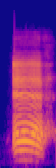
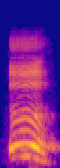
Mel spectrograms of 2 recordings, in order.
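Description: First: "E" said as an open "eh"; accent grave E sound. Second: "E" said as a loud, higher "uh"; French unaccented E sound. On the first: Teacher shows how the accent changes E, as "eh". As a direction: open the "E" to "eh", as in "bet". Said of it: "an accent grave changes it to E". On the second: Teacher shows class the letter E by itself, as "uh". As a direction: say "E" as a bare, rounded "uh". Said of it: "is pronounced". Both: Shown as a demonstration.

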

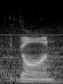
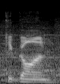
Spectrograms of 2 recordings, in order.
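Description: Both takes have the same delivery.

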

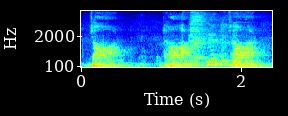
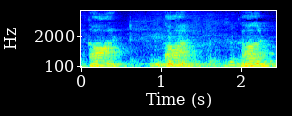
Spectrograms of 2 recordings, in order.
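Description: First: Put-on Bengali-accented "chant", each one separate; heavy Bengali accent. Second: Put-on Bengali-accented "can't", each one separate; heavy Bengali accent. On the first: Teacher telling people to chant, imitated Bengali accent. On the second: People answering the teacher they can't, imitated Bengali accent. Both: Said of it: "he had a very heavy Bengali accent".

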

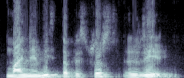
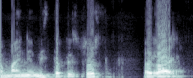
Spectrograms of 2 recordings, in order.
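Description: First: Surname "रे" said as a short "ray", one syllable; retelling the interview, surname said "रे". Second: Surname "राय" said with an open "aa-ee" glide; retelling the slip, surname said "राय"; surname as Rai. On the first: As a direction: end on "रे" like "ray", not "rai". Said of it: "तो रे बोल दिया". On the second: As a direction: stretch "राय" into "raa-ee". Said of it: "जैसे मैं राय बोला तो मुझे फील हो गया कि मैं तो गलत बोल दिया". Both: Retold or imitated.

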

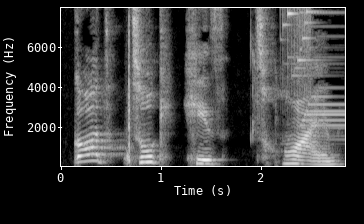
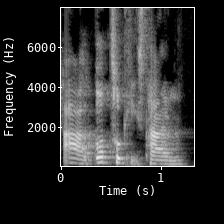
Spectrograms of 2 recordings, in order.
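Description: First: Hushed, drawn-out praise; slow admiring whisper. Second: Said in the usual way. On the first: Shown as a demonstration. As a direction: whisper "God took his time" slowly and in awe. Repeats it whispered, slowly.

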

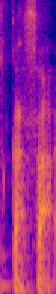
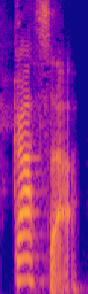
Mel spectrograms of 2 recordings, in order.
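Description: First: "casa" wrongly said ca-SÁ; misplaced final stress. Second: "casa" as CA-sa, first syllable high; stress on first syllable. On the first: Teacher shows what nobody says, "casa" stressed on SA. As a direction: throw the stress onto the last syllable of "casa". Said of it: "tú no dices casa". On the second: Teacher gives the Spanish example, "casa" stressed on CA. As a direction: punch the CA of "casa". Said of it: "es la sílaba tónica como en español". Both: Shown as a demonstration.

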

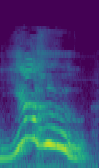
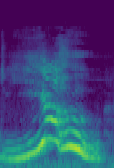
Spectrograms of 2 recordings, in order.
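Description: First: Very high, loud whoop; Elmo yelling. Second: High, moderate storybook yahoo; yelling cowboy. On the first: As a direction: answer with a louder, higher yahoo. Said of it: "I yelled". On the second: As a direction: whoop it like a triumphant rider, restrained. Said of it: "up into the air and yelled". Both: A narrator's reading.

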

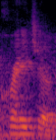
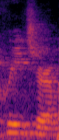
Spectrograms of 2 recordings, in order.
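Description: First: "creature" distorted to "cray-cher"; imitated mispronunciation. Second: "creature" said properly as "KREE-cher"; teacher's model "creature", first syllable "kree"; pronunciation as taught. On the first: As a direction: parody a student's wrong "creature" with an ay vowel. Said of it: "cái là sao, sao ta hiểu". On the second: Shown as a demonstration. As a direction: give "creature" its long ee. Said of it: "thầy dạy creature".

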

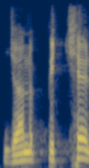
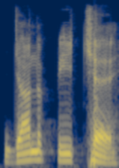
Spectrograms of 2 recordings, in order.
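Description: First: ਪਿੱਛੇ with short i and doubled ਛ; quick everyday ਪਿੱਛੇ; wrong short vowel. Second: ਪੀਛੈ with a long drawn ee after ਪ; slow ਜਨ ਪੀਛੈ, lengthened first vowel. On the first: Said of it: "ਨਹੀਂ ਪੜ੍ਹਨਾ". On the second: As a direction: hold the ee in ਪੀਛੈ. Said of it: "ਇੱਥੇ ਬਿਹਾਰੀ ਲੱਗੀ ਪੱਪੇ ਨੂੰ". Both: Shown as a demonstration.

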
